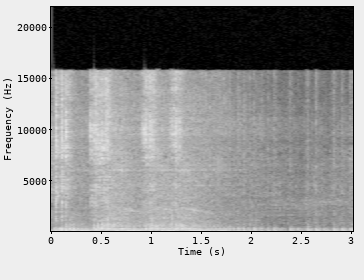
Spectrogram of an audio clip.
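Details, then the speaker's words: Venom X20 125cc after carburetor replacement with a filter fitted on the intake hose; started first try, then a short blip and it settles into a steady, even putt-putt idle, no misses: idling healthy. "Look, and it's idling beautiful. Look at that, idling perfectly fine. No issues."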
